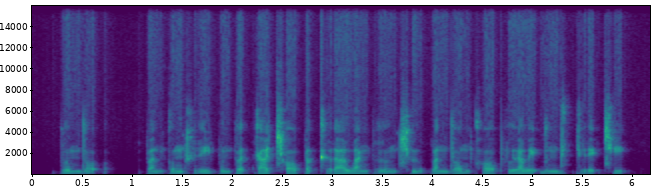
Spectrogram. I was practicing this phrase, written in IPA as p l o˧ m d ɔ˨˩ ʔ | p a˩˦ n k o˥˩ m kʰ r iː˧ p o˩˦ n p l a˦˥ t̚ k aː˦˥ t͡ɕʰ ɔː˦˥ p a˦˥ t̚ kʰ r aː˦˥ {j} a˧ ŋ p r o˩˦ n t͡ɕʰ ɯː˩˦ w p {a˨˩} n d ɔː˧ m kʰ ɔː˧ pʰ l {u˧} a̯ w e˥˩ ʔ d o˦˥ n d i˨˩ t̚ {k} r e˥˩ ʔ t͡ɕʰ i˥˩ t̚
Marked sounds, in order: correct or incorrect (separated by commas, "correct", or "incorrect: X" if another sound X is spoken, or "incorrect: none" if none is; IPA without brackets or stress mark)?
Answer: incorrect: w, incorrect: a˧, incorrect: ɯ˧, correct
